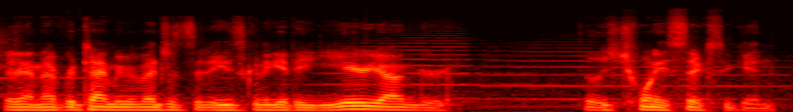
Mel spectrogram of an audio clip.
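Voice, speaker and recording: A man's voice: deep voice, steady tone, quick pace, faint music behind. A man playing a new agent in a roleplay, needling the others with sarcastic jabs. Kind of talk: in-character roleplay banter.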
